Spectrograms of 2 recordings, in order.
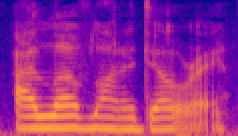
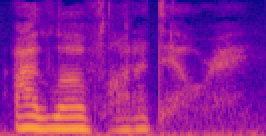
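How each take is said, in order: First: The voice is at a moderate level. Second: The voice is low and subdued. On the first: "That was medium" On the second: "That was low"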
